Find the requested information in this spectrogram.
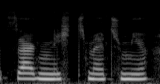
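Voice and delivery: ordinary delivery, nothing marked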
